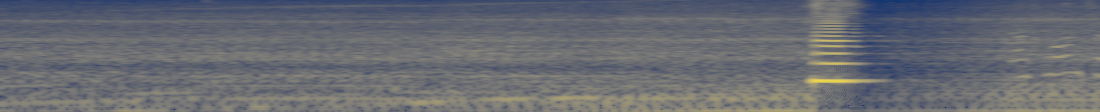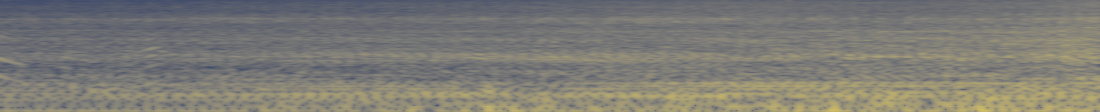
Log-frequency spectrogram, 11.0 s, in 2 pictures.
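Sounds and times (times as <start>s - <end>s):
diesel train engine running: 0.0s - 11.0s
train horn toot: 4.0s - 4.5s.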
